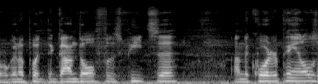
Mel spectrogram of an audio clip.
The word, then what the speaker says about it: Gondolfo's: I keep saying Gondulos, but it's Gondula.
